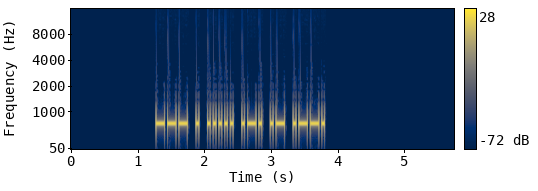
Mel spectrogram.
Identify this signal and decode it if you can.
Morse code, heard as a keyed tone, about 28 wpm, 700 Hz. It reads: OE5RAP
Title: DXCC-100 Call Signs - 6 Characters - 28wpm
